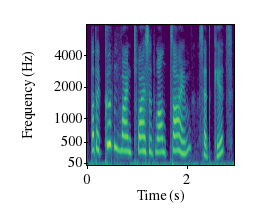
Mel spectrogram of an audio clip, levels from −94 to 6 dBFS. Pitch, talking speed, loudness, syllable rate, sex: 305 Hz, 205 wpm, -18 LUFS, 4.6 syllables/s, female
